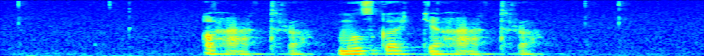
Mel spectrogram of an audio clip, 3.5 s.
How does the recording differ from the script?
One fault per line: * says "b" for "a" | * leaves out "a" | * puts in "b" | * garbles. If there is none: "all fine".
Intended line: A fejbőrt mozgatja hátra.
* says "hátra" for "fejbőrt"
